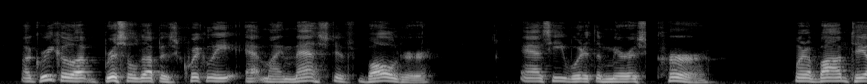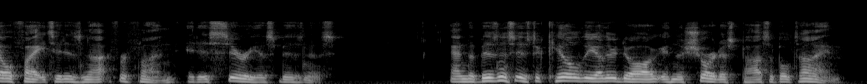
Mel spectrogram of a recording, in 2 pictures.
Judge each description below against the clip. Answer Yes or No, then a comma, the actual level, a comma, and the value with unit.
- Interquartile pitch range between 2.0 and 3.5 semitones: No, average, 4.3 semitones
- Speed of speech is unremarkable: Yes, average, 155 wpm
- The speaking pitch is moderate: No, low, 130 Hz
